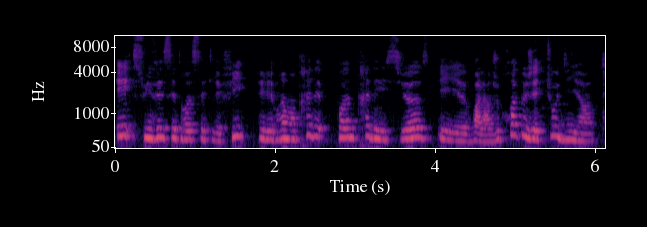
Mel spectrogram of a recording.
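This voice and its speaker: With hardly any pauses, a woman talks at a moderate pace in a fairly high voice with ordinary pitch variation. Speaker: health and beauty vlogger. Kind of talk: casual recipe vlog talk. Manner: hesitant, many fillers.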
